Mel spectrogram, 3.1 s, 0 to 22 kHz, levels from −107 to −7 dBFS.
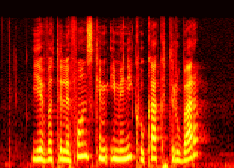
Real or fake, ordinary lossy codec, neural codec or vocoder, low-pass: real; none; none; 14.4 kHz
